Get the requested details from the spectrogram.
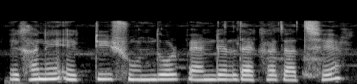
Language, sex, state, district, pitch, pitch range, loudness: Bengali, female, West Bengal, Alipurduar, 225 Hz, 220-235 Hz, -13 LUFS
